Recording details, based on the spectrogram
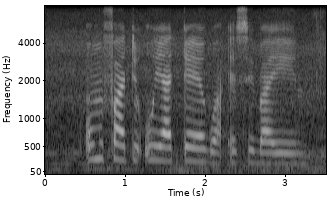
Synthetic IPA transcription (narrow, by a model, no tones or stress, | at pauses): ṵm̩fatʼiʔujatʼɛk̬waʔesiɓajeːni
